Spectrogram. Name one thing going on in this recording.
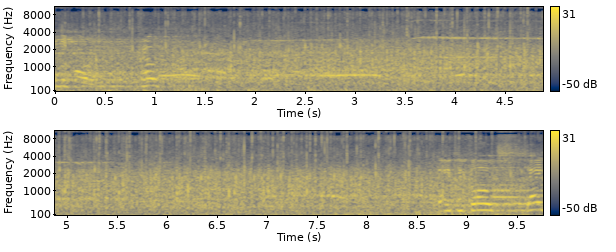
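A large crowd cheers and applauds in an echoing hall.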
